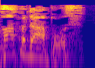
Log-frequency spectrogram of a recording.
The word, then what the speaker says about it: Papadopoulos: Papadopoulos.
